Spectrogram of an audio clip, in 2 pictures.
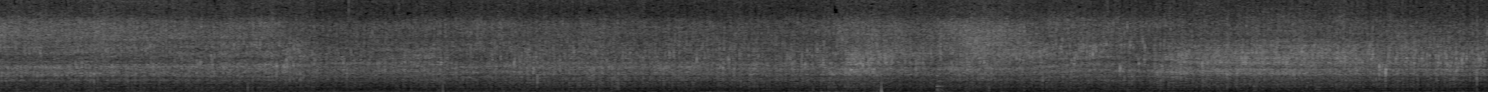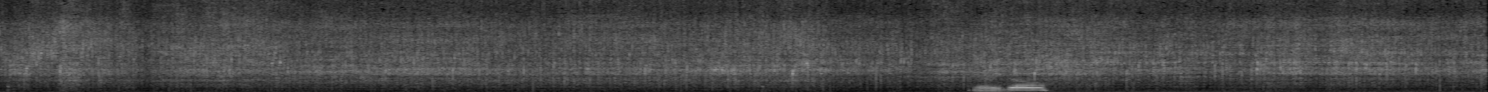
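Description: Battered milkweed pods shallow-frying in hot oil in a cast-iron skillet: a steady sizzle throughout.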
